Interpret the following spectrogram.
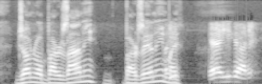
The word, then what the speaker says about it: Barzani: PES murga General I'm probably gonna say his name wrong General barzani barzani yeah you got it yeah we are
